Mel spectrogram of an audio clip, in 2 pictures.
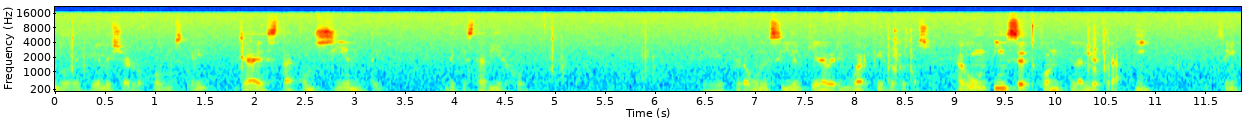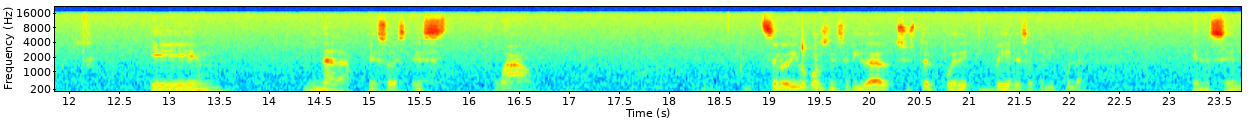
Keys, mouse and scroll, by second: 0.2 click, 1.2 c, 2.0-4.5 drag, 4.3 Escape, 5.3 i, 7.1 click, 8.0 alt+Tab, 10.1 alt+Tab, 10.6 click, 13.0 click, 14.4 right click, 16.1-18.2 drag, 18.7 s, 20.4 click, 22.0 right click.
